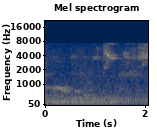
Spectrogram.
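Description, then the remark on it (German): Budgerigars, small parrots and pigeons kept in an aviary chirp and twitter in a busy cluster, bright overlapping calls over a steady low background rumble, with a slightly louder burst of chatter midway. “Hier werden Vögel gehalten, kleine Wellensittiche, Voliere und kleine Papageien”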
